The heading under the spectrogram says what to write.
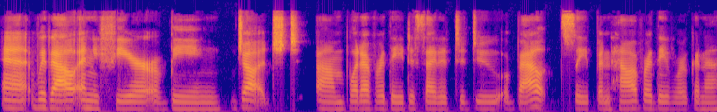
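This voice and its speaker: At a moderate pace, a woman is talking. Her pitch is very deep and low. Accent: Hungarian. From Hungary. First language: Hungarian. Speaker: anthropologist. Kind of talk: interview.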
